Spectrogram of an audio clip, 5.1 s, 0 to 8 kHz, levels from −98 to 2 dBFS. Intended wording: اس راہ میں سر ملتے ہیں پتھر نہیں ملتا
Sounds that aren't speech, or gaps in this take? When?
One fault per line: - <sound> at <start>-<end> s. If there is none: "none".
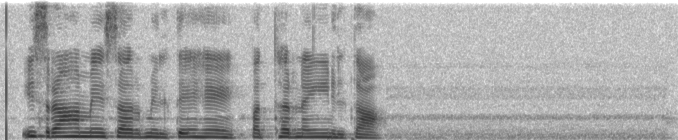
none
